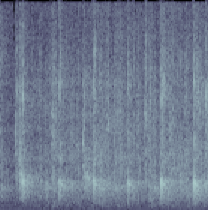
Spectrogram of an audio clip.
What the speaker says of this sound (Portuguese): E isso merece uma salva de palmas.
